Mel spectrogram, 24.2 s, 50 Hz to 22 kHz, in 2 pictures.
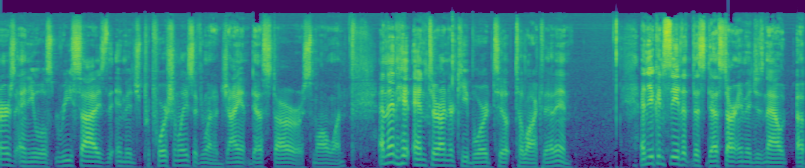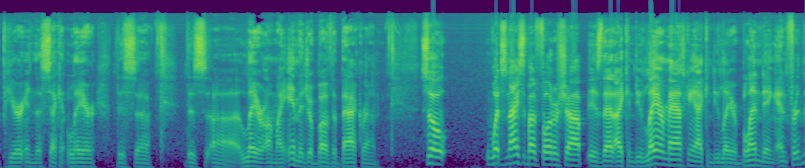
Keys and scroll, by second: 6.8 Return.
